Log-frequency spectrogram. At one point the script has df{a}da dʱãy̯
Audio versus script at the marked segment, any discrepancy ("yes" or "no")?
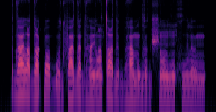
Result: no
